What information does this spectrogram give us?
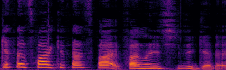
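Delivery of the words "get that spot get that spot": shrill, insistent, very high, loud, urgent yelling. Retelling yelling at a video of someone painting: imitating herself yelling.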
